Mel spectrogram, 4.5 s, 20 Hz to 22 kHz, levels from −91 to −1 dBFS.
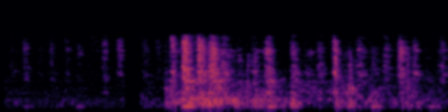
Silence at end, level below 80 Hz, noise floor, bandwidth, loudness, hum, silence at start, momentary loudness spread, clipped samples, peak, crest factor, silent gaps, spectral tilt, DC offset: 0 s; -84 dBFS; -71 dBFS; 7.4 kHz; -42 LUFS; none; 0.25 s; 24 LU; under 0.1%; -20 dBFS; 26 dB; none; -1 dB/octave; under 0.1%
